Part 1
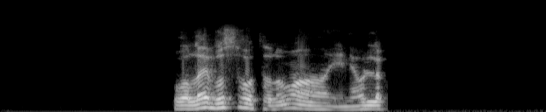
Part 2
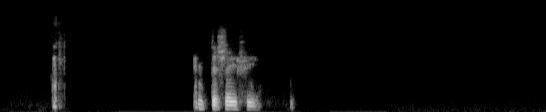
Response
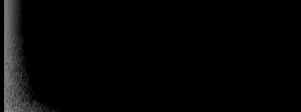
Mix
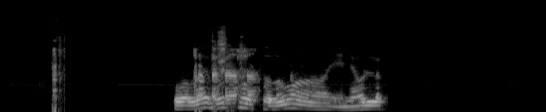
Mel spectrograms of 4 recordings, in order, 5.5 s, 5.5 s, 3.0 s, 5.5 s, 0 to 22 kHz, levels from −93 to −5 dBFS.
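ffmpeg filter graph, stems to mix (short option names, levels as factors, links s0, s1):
-filter_complex "[0:a]acompressor=threshold=0.0316:ratio=12,bandpass=f=410:t=q:w=2.7:csg=0,volume=0.841[s0];[1:a]equalizer=f=270:w=3.2:g=-11.5,aeval=exprs='val(0)*sin(2*PI*980*n/s)':c=same,volume=0.501[s1];[s0][s1]amix=inputs=2:normalize=0,alimiter=level_in=2:limit=0.0631:level=0:latency=1:release=153,volume=0.501"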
